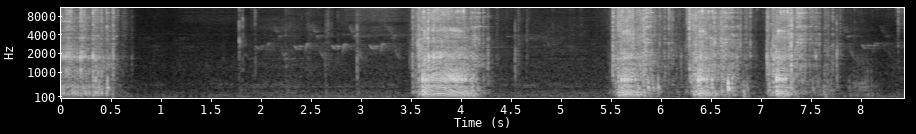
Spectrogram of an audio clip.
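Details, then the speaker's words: Troy-Bilt two-stroke string trimmer, stored drained over winter and previously quitting after 10–15 minutes of use, catches on choke and half choke in short revving bursts, can't hold idle. Little fuel getting through; owner suspects clogged carburetor. "check for spark and then uh not getting a lot of fuel pushing through here maybe the carburetor's clogged up"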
